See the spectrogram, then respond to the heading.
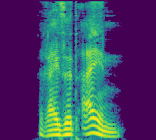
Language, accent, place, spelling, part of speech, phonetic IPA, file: German, Germany, Berlin, reiset ein, verb, [ˌʁaɪ̯zət ˈaɪ̯n], De-reiset ein.ogg
- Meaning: second-person plural subjunctive I of einreisen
